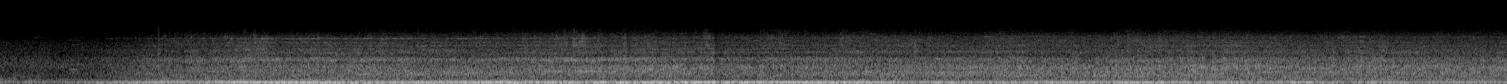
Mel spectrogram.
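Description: A train rumbles past in the distance on a bridge.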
